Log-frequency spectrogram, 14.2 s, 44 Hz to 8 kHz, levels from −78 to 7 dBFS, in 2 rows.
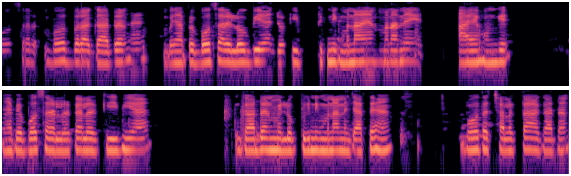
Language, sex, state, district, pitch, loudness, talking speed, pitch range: Hindi, female, Bihar, Kishanganj, 200 Hz, -17 LUFS, 170 wpm, 195-210 Hz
